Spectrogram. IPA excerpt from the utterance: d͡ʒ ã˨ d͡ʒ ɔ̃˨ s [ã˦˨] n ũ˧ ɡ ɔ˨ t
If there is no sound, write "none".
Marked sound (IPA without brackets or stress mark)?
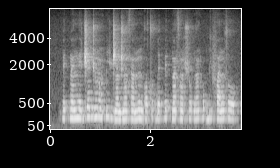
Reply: ã˨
